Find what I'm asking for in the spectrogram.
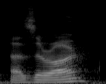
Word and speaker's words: Zirar: I'd like to say that our brother Zirar, is that how you pronounce it? Zirar? – Yeah, that's right.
